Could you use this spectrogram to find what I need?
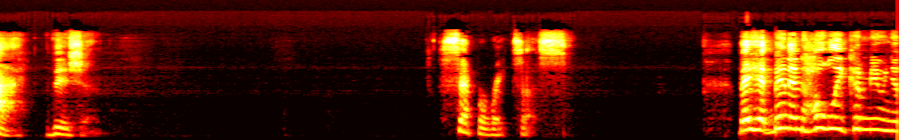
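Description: A woman speaks with animation, close to a microphone, with pauses.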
